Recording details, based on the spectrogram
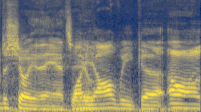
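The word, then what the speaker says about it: Weyauwega: How would you pronounce this town? Weyawaga. Oh, that is not even in the... Not even close. Well, I'll give you... We'll just show you the answer. Wyawega.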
